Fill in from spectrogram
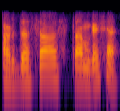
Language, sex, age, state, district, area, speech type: Kashmiri, female, 30-45, Jammu and Kashmir, Shopian, rural, conversation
